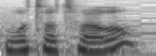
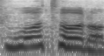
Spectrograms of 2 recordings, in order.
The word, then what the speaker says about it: Wartortle: I always say it like Wartortle, because that's how my family used to say it. But it's Wartortle.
